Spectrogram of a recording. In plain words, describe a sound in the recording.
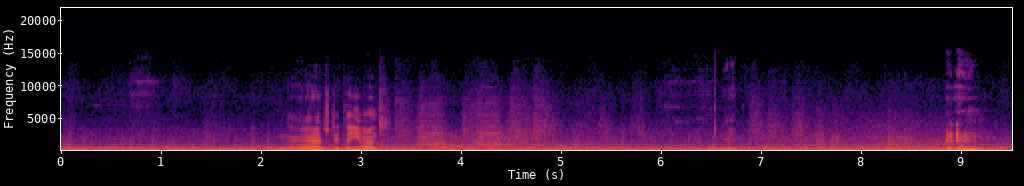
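A subway train rumbles along rails through a tunnel.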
